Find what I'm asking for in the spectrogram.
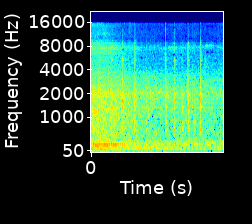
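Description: Quiet idling car engine with a cold-start fault in the fourth cylinder, suspected piston slap, giving a steady low hum with a faint, regular ticking knock.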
